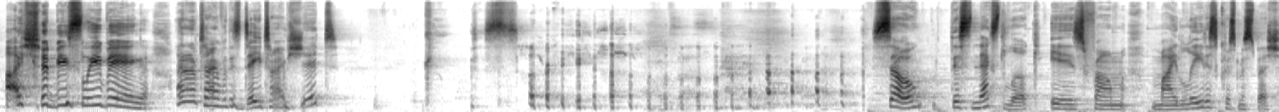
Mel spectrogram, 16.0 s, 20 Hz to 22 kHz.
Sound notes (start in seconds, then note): 5.9 laughing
